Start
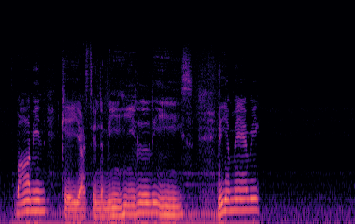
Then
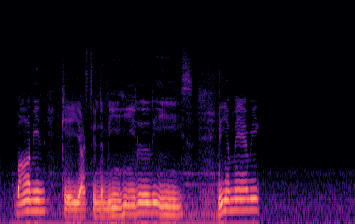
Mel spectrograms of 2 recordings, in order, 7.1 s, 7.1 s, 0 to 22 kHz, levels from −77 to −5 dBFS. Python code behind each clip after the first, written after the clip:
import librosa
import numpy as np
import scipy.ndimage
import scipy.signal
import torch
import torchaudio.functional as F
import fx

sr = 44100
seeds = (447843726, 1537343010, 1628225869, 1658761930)

y = fx.graphic_eq(x, sr, hz=(125, 250, 500, 1000, 2000, 8000), db=(-3, 7, 7, 5, -6, -6))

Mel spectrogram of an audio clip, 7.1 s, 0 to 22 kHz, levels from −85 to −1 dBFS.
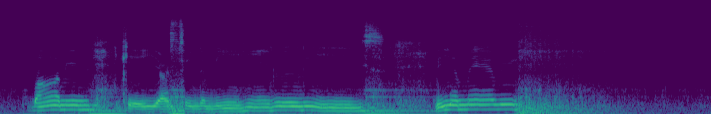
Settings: y = fx.envelope_sharpen(x, sr, power=1.5)
y = fx.sustainer(y, sr, db_per_s=22.0)
y = y * 10.0 ** (-8.5 / 20.0)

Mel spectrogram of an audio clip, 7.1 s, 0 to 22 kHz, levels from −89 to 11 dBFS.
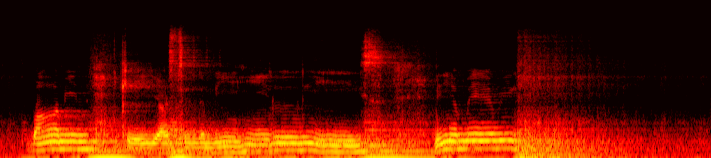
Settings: y = fx.echo_feedback(x, sr, ms=130, feedback_pct=49, wet_db=-22.0)
y = fx.room_shoebox(y, sr, seeds[0], volume_m3=1500.0, walls='mixed', distance_m=0.58)
y = y * 10.0 ** (8.5 / 20.0)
